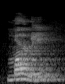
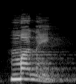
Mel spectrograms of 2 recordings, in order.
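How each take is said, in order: First: An extra r sound is added after the vowel. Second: No r sound is added after the vowel. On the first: The speaker calls it wrong. "read the following words like this" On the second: The speaker calls it right. "don't add the raw sound when there's no R in the word"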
